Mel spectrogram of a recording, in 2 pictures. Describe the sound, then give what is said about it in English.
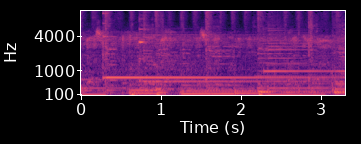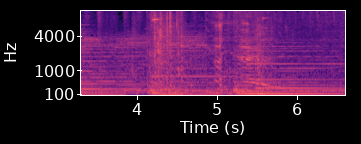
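A doorbell chimes at a man's home in a film scene while he watches TV, with ringing, bell-like tones, moderately loud, set against a busy layered background of sustained tones and occasional clunks. “He's at home, watching TV, awaiting the first visit from his son Desmond, whom he hasn't seen or talked to in 23 years, when the doorbell rings.”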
